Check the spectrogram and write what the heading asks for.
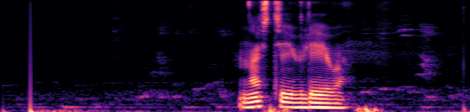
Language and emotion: Russian, neutral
